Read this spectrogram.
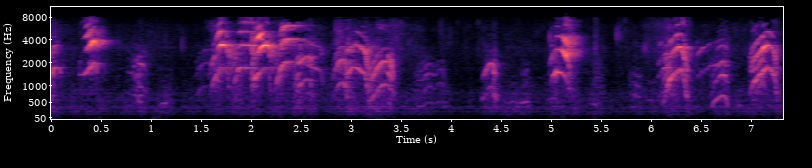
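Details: Norwegian Buhund puppies at 2:30 am on June 8, 2021, yipping in a nighttime commotion: short high arched yelps in uneven bursts, several overlapping around two seconds, then separate yips with gaps between, against a quiet background.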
